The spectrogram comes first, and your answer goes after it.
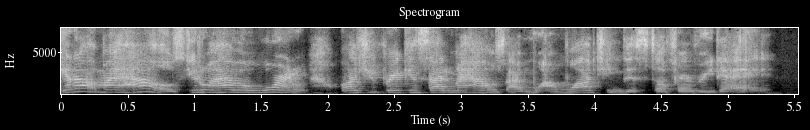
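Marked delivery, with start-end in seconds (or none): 0.0-3.3 put-on yelled-out screaming, protesting tone. Retelling news videos of people's houses being broken into: imitating people screaming. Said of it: "There's people screaming".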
